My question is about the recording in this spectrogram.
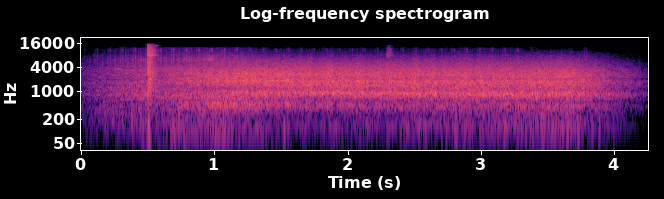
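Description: End-card sound effect: a steady rushing noise that swells in, with a sharp click about half a second in, and fades out near the end.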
